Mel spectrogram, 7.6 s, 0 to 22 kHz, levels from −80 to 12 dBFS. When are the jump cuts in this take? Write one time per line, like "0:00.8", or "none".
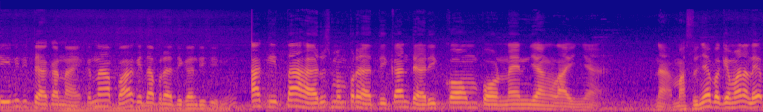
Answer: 0:02.5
